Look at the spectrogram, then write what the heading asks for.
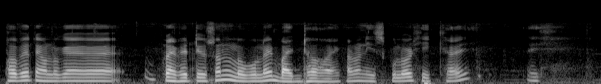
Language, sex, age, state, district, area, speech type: Assamese, male, 30-45, Assam, Goalpara, urban, spontaneous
